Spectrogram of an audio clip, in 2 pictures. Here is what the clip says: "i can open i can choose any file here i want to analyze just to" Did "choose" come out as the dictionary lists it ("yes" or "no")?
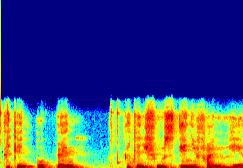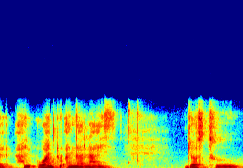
no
